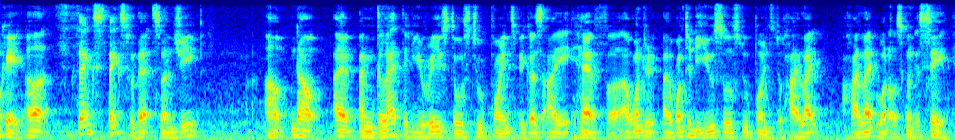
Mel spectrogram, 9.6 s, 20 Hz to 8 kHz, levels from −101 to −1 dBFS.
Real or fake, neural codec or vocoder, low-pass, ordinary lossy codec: fake; codec, 16 kHz, 16 kbps, FunCodec, trained on Chinese and English, 50 frames a second; 7.2 kHz; none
